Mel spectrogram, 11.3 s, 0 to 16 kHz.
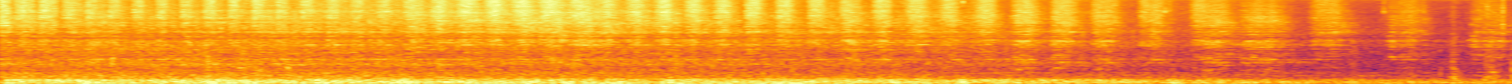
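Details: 2015 Honda Civic Si: loud, harsh grinding from the wheels after a brake change, pulsing about four times a second as they turn.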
